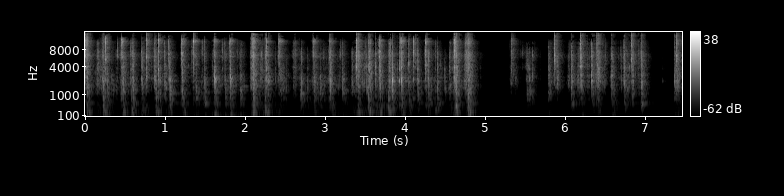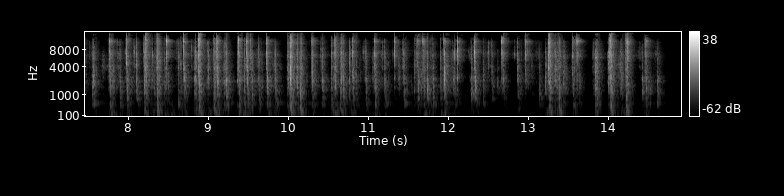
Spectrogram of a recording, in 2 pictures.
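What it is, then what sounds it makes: Mechanical keyboard typing. Fingertips type rapidly on a backlit typewriter-style mechanical keyboard with blue switches, an aluminum body and round plastic keycaps. Dense bursts of bright, crisp clicks come with very short ring, broken by brief pauses near 5 and 7 seconds.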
